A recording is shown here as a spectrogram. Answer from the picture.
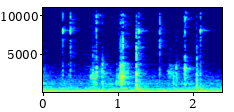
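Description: Irregular clicking of a computer mouse and keyboard while working in 3D software, several clicks within two seconds, over a steady low hum.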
